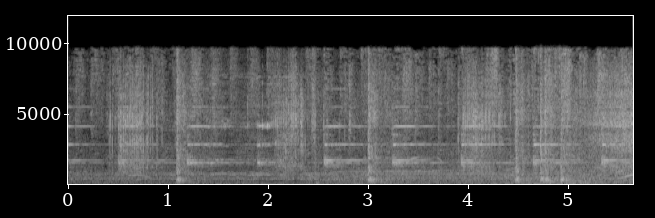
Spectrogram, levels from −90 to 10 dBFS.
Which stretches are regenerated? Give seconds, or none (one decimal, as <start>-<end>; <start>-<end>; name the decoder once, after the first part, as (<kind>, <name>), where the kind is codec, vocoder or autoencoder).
1.4-2.4 (codec, SNAC)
